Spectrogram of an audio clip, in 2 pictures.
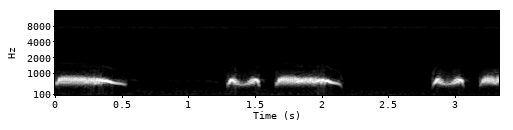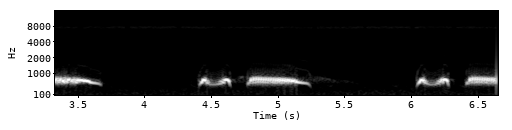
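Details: Spotted dove singing steadily, about four phrases. Each phrase is a brisk two-pulse coo leading into a longer, smooth, downward-sliding coo, repeated at an even pace over a faint constant high tone.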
